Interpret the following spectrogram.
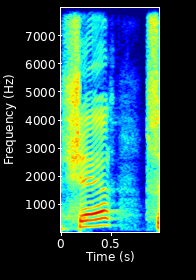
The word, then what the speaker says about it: cher: grave est heureux attention le masculin cher se prononcent chers comme le féminin cher ne confondez pas cher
